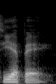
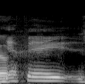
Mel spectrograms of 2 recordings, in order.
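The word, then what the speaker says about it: Jeppe: Jamie pointed out that they are a gypsy brewer, even though the brewer's name is like J-E-P-P-E. I think it's Yeppe, I think is how you say his name.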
